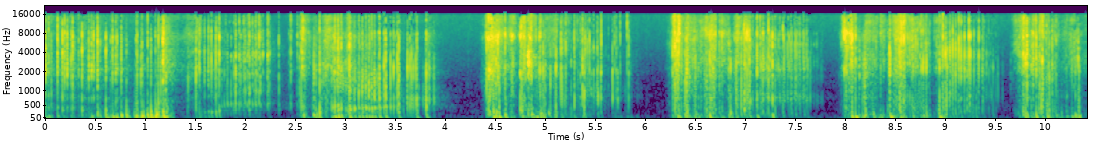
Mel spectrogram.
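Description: A single thin printed paper card, held close, is bowed and flexed with the fingertips and thumbs, making snapping, crinkling crackles. The dense crackling comes in bursts broken by brief silences, with a heavy low-end thump beneath the short, dry snaps.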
